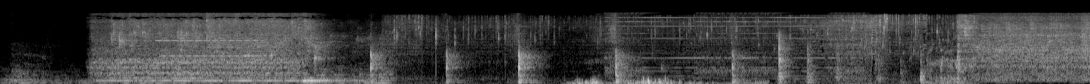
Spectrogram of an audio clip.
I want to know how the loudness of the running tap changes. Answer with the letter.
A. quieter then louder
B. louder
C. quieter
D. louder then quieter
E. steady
A.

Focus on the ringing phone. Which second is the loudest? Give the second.
2 s.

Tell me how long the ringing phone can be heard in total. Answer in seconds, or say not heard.
4 s.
